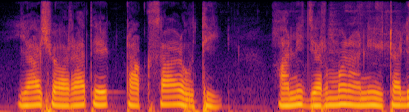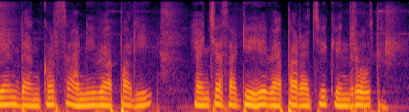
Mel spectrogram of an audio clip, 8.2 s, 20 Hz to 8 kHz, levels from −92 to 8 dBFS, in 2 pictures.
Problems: constant background noise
